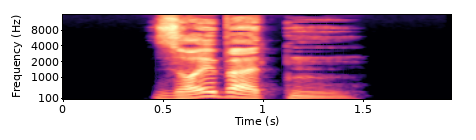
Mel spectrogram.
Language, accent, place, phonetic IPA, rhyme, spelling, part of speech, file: German, Germany, Berlin, [ˈzɔɪ̯bɐtn̩], -ɔɪ̯bɐtn̩, säuberten, verb, De-säuberten.ogg
- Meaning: inflection of säubern: 1. first/third-person plural preterite 2. first/third-person plural subjunctive II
